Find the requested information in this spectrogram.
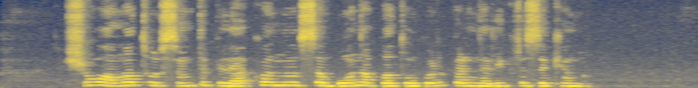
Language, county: Lithuanian, Marijampolė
